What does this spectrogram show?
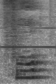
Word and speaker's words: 父: women are associated with skirts this character is pronounced Fu IM Mander and Fu in Japanese and also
